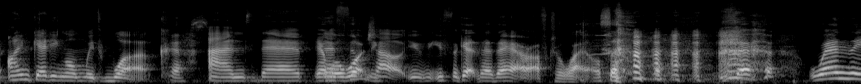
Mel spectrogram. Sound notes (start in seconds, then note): 6.0 both laugh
